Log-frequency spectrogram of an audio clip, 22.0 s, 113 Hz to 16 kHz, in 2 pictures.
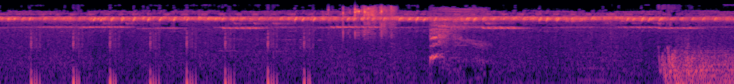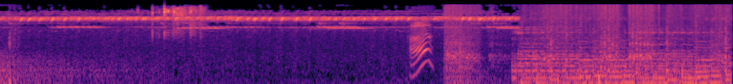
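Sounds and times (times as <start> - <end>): soft low thumps: 0.0 - 4.8
insect chirping in short bursts: 0.0 - 18.8
crickets chirping: 0.0 - 18.9.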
